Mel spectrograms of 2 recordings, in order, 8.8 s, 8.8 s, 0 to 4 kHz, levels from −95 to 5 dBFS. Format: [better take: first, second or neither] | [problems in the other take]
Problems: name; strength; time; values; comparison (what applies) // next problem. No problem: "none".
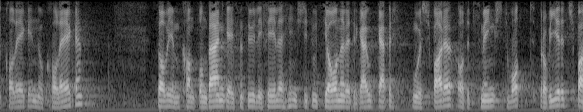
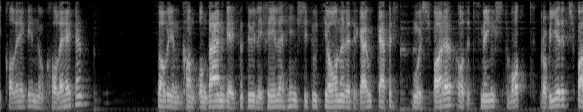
first | noise reduction (neural mask model DeepFilterNet 3)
